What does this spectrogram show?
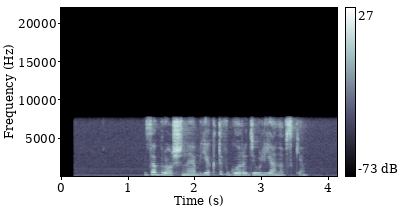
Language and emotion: Russian, neutral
